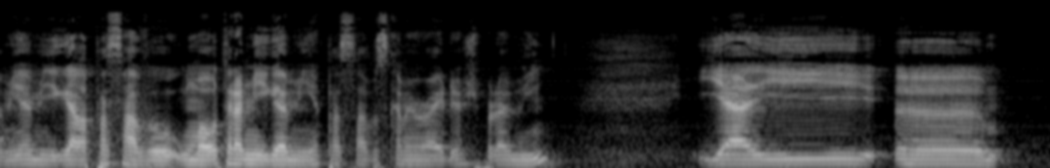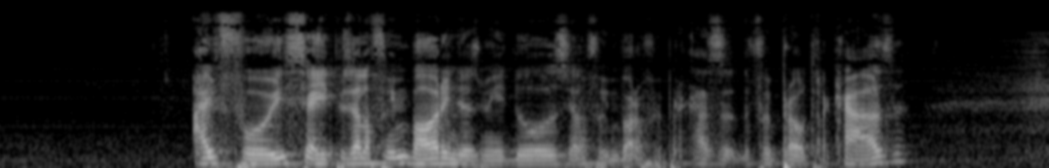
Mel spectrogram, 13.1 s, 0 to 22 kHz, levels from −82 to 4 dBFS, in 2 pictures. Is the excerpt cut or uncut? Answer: uncut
